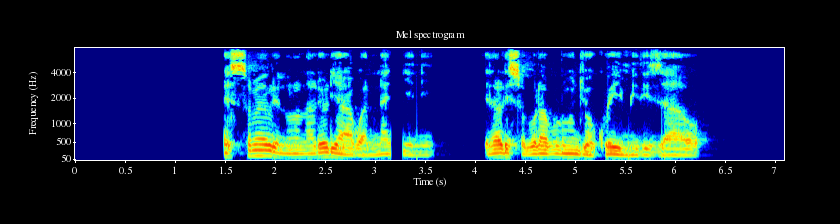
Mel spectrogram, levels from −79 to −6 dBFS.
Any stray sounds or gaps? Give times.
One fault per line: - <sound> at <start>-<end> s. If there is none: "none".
- dropout at 3.2-3.3 s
